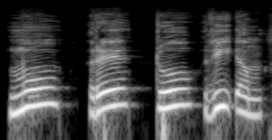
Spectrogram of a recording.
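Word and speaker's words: moratorium: टो आर आई री यू एम यू एम को हम लोग पढ़ते हैं अम अगर आपको आखिरी में यू एम लिखा मिले तो उसे क्या पढ़ना है? अम तो पूरी मीनिंग क्या बनी?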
